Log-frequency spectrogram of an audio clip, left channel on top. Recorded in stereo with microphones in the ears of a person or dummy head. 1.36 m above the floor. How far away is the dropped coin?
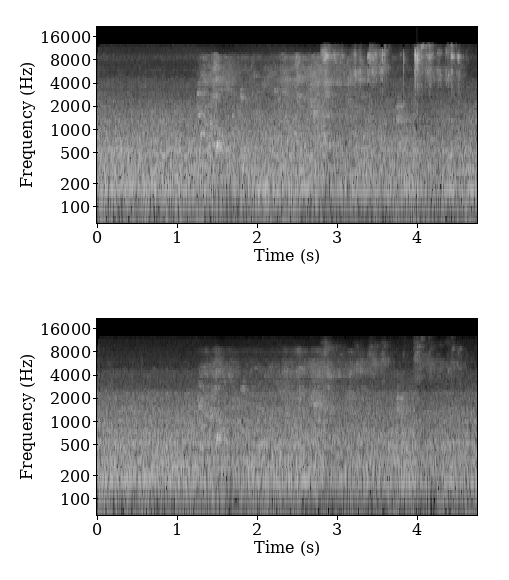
About 1.5 m.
